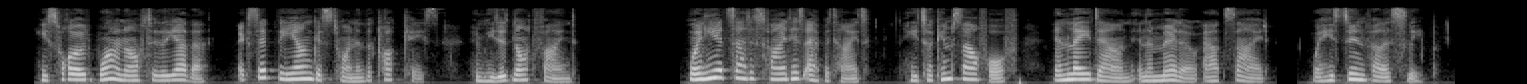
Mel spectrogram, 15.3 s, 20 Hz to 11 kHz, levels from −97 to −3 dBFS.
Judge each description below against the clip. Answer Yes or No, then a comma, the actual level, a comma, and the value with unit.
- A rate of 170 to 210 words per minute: No, average, 160 wpm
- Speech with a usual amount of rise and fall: No, wide, 5.9 semitones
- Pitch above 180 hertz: Yes, high, 190 Hz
